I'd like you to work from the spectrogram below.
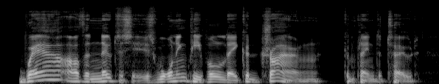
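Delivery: ordinary delivery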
